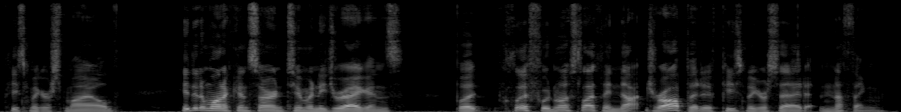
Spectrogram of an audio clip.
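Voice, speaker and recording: A man's voice: mid-range voice, animated, fairly quick, fairly bright tone, no echo, clean studio sound. A man reading scripted story narration as an amateur audiobook narrator.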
